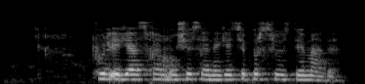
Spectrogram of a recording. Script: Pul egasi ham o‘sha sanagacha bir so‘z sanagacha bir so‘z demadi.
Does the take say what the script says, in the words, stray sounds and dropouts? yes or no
no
